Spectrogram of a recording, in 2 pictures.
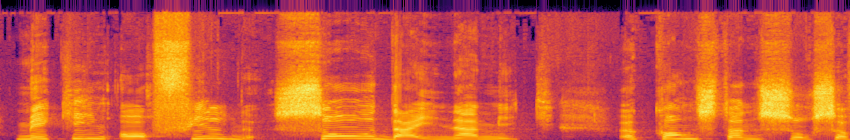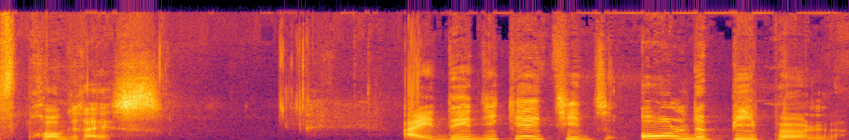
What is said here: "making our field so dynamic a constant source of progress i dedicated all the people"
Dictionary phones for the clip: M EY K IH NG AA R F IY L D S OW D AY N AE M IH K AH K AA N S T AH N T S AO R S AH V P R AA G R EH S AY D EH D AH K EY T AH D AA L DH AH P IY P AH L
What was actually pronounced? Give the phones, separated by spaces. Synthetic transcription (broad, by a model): M EY K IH NG AA R F IY L D S OW D AY N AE M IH K AH K AA N S T AH N T S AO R S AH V P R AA G R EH S AY D EH D AH K EY T AH D AA L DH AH P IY P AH L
